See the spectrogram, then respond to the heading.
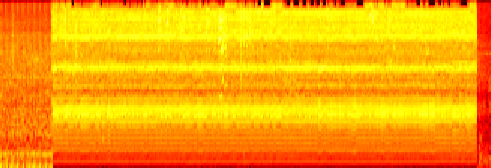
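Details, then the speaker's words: Yamaha motorcycle with a steel Takayama liner replacing the original cylinder block, warming up at idle before a test ride: steady idle with a dense droning buzz, heavier than the original block; owner suspects a tight new engine from the closer steel-liner clearance. "cuman kalau didengar dari suara langsamnya ya suara langsamnya itu tidak seperti yang blok sebelumnya ya yang orinya itu beda ini Terdengar langsamnya agak berat Ya mungkin karena motor ini kan masih seret ya"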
